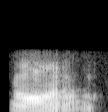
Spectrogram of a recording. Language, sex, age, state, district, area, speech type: Odia, male, 18-30, Odisha, Puri, urban, conversation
